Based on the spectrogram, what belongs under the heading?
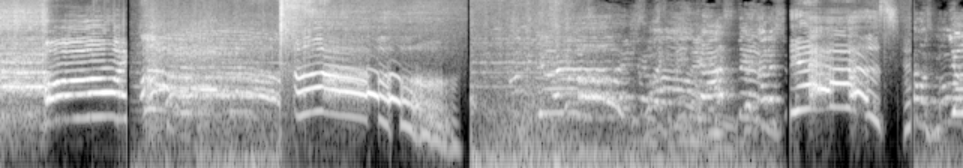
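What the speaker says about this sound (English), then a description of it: "Oh look, she's in space screaming." A woman's screams in a superhero film scene set in space: loud, drawn-out cries with rising and falling pitch, mixed with other yelling voices and a thick background of roaring noise and music.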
